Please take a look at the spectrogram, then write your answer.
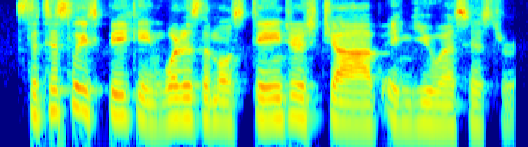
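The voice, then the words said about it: Deadpan, flat delivery. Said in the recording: “I'm gonna say my trivia question as deadpan as I possibly can”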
